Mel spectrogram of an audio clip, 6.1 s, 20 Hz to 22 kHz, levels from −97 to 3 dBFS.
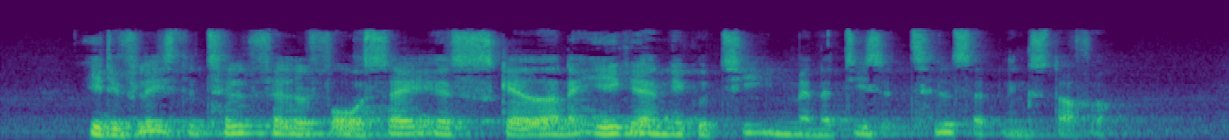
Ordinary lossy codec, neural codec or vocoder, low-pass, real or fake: AAC, 64 kbps; none; 9.9 kHz; real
